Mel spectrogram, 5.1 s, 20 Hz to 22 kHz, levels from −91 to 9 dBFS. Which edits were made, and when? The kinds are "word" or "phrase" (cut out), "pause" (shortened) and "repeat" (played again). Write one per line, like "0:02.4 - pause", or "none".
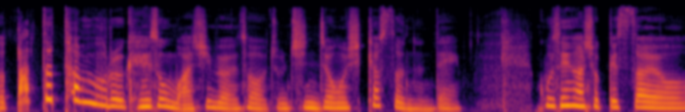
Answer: none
